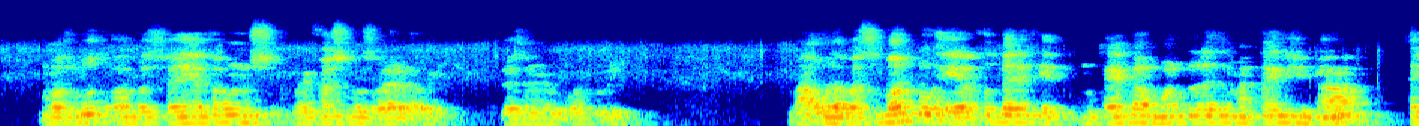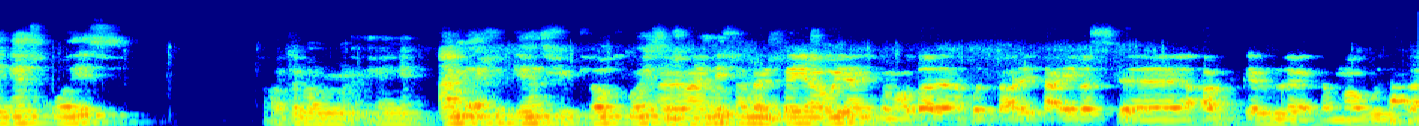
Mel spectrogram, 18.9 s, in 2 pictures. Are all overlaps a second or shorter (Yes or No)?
No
